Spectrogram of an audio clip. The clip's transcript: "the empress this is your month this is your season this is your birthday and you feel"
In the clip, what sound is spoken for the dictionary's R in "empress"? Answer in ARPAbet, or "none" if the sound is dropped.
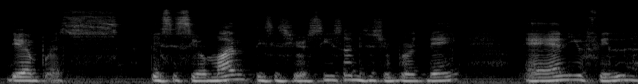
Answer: R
